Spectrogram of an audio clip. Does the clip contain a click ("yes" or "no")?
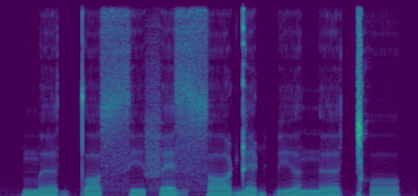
yes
